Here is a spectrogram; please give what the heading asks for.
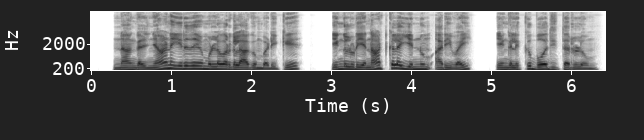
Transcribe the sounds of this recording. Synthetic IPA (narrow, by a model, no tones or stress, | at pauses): naːŋɡɐɭɲaːnɐɪɾɯðɐjɐmʊɭːɐʋɐɾɣɐɭaːɣɯmbɐɽɪkːɯ | ɛŋɡɐɭɯɽɐjɐnaːʈ̚kɐɭɐɪɛnːɯmɐɾɪʋɐɪ | ɛŋɡɐɭɯkːɯboːðɪt̪ːɐɾɯɭɯm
